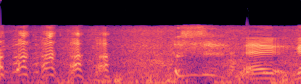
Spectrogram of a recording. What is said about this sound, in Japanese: 波の音が聞こえるでしょうか今休憩中でございます。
